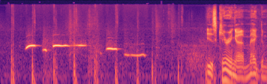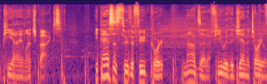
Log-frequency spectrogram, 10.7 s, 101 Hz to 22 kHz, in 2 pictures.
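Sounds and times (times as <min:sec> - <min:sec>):
man whistling a bright TV theme tune while walking: 0:00.5 - 0:03.0
speech: 0:04.1 - 0:10.6.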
